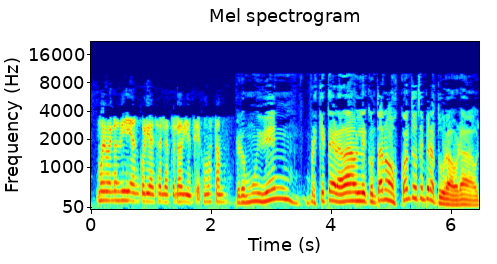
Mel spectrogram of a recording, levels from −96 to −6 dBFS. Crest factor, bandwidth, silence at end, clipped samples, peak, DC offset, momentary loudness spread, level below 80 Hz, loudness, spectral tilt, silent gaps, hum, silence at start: 12 dB; 10.5 kHz; 0 s; under 0.1%; -6 dBFS; under 0.1%; 10 LU; -56 dBFS; -19 LUFS; -7 dB/octave; none; none; 0.1 s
